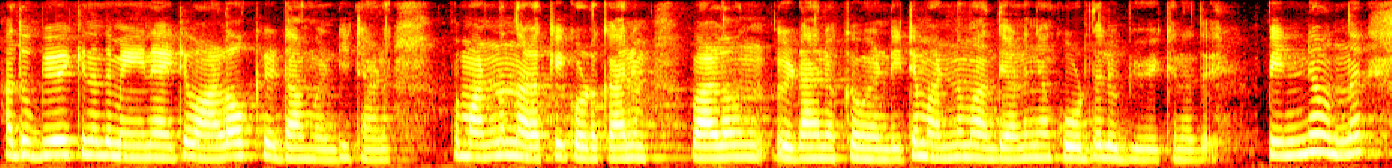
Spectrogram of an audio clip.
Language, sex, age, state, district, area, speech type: Malayalam, female, 18-30, Kerala, Kannur, rural, spontaneous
